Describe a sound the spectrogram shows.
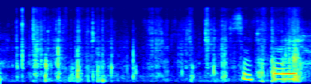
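Paper pages rustle and flap as a book's pages are turned.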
